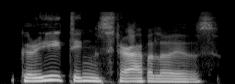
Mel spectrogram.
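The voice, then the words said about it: Spooky voice. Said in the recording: “that was my spooky voice. That was my spooky voice. ... Very spooky.”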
